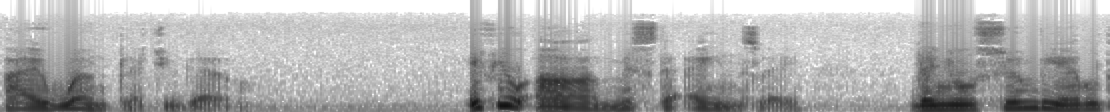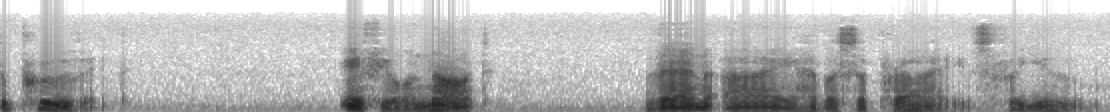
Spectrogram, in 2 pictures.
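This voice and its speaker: A man voicing a sinister old spy chief in a story, calm, polite and quietly menacing. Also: lowish voice, slow pace, long pauses, slightly rough, dry recording, heavily acted, rough recording. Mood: cold command.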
